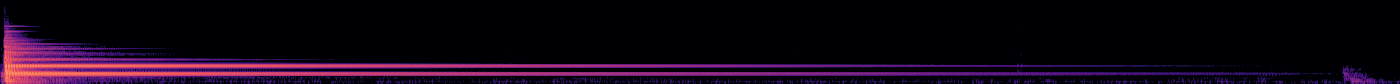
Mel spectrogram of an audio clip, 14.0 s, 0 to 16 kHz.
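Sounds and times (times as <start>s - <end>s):
low piano harmonics: 0.0s - 10.2s.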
